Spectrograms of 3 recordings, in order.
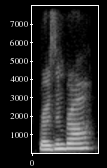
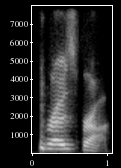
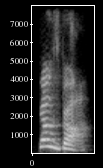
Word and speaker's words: Rosebrough: Rosenborough. How do you say it? Rosebra. Rosebrough. Okay, I don't know why I said the N in there, but Rosebrough.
